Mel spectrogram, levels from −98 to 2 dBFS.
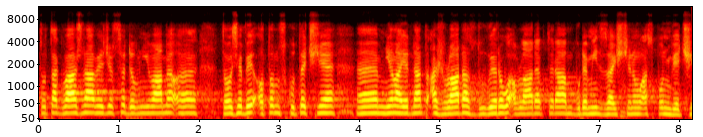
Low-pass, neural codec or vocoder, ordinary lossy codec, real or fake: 7.2 kHz; none; Opus, 24 kbps; real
